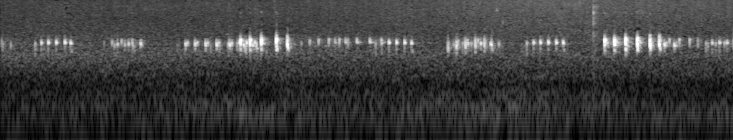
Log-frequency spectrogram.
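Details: Rhacophorus schlegelii chorus: Schlegel's green tree frogs producing fast, chattering pulse trains in bursts under a second long, separated by brief pauses, several voices overlapping.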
